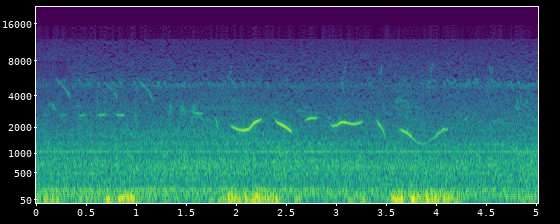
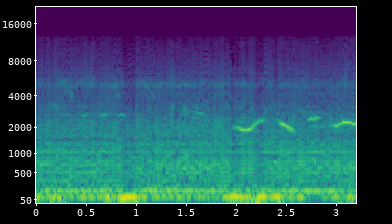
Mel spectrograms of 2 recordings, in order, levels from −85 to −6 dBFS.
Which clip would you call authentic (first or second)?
first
